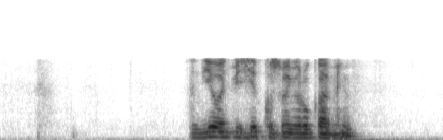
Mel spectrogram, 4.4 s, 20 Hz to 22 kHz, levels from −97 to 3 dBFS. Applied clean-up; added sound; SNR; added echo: neural mask model DeepFilterNet 3.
